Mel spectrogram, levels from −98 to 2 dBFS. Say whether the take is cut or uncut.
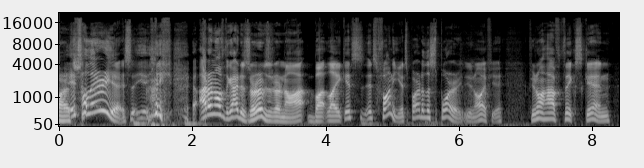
cut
